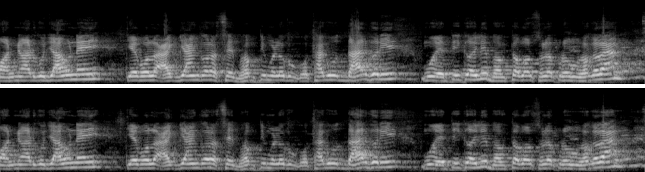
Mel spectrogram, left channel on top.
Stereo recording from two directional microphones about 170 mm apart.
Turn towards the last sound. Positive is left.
turn(degrees=-30)  # may be behind; listen again after turning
